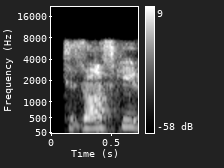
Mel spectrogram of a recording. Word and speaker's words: Tisoskey: Um I'm sitting here today with uh Todd uh Tazoski. Did I pronounce that right?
